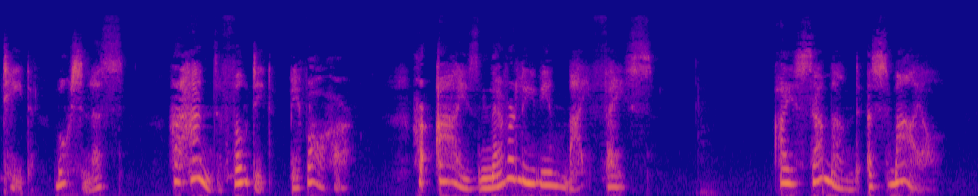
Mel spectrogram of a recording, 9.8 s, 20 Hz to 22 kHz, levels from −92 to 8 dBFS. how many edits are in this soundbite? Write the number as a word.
zero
